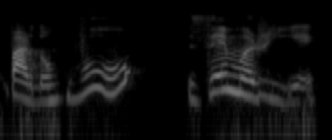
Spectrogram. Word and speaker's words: vous aimeriez: It's pronounced as EA. EA. I is pronounced as E and EZ at the end is always A. So with vous, avec vous, it would be again S and A together, it would be pronounced as Z, okay?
